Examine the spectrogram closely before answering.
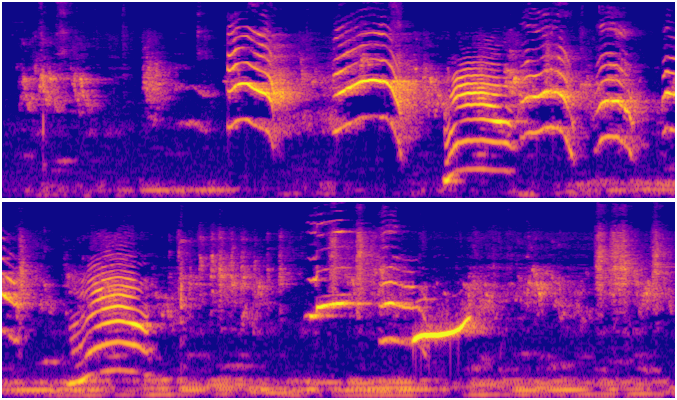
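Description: Ringneck parrot giving a string of short squawking calls, each rising and falling in pitch, with a couple of rising whistled notes near the end.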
